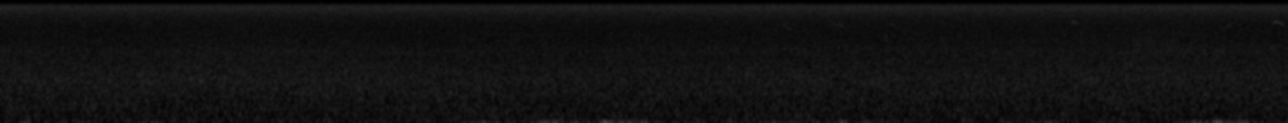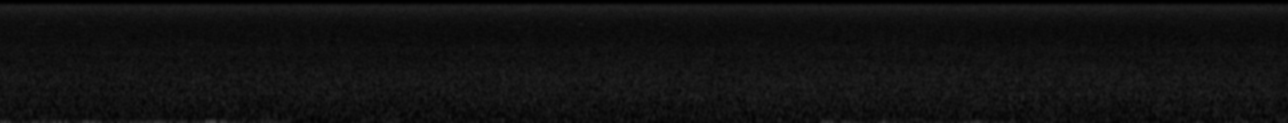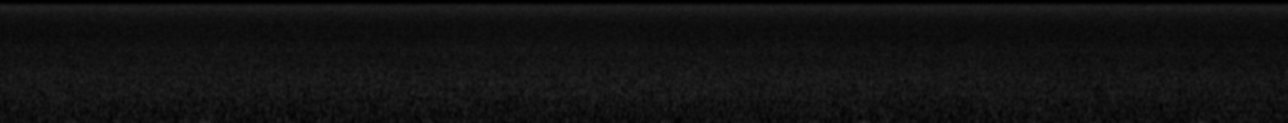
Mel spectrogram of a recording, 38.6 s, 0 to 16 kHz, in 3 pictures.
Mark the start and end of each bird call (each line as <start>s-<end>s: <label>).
12.0s-13.7s: unidentified bird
